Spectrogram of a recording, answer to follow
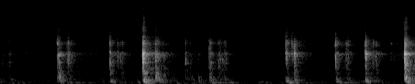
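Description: Computer keyboard being typed on: about a dozen quick, irregularly spaced key clicks as a short name is keyed in.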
